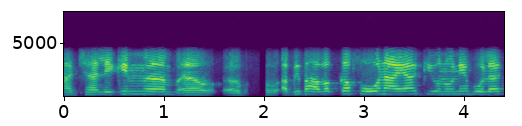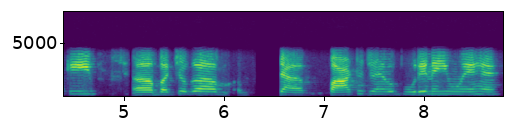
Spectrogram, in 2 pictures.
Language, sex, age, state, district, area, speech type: Hindi, female, 60+, Rajasthan, Jaipur, urban, conversation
